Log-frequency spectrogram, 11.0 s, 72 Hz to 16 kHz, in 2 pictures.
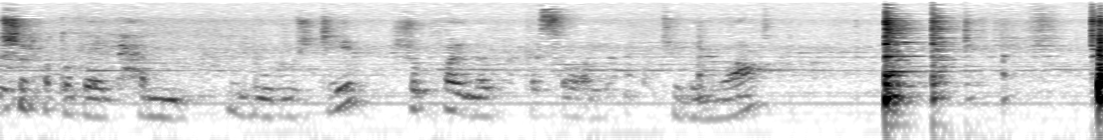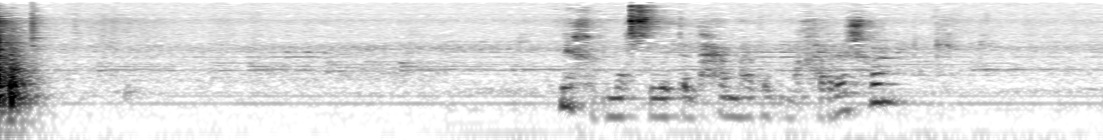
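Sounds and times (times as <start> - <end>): metal pot clanking: 4.4 - 5.8.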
